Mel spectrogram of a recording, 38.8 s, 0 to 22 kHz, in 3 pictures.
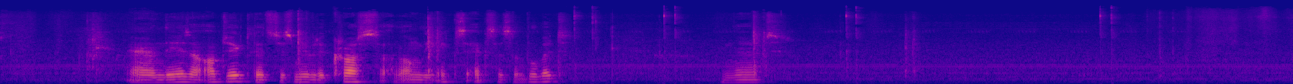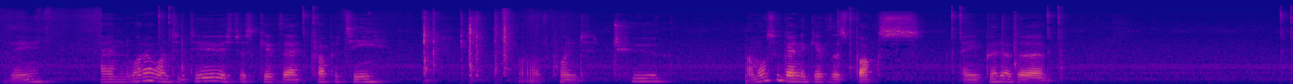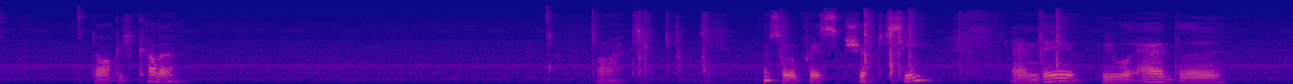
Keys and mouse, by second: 3.1 g, 6.0 click, 6.5 KP_0, 6.5 r, 7.8 click, 8.4 click, 8.4 s, 9.4 click, 9.9-11.0 drag, 9.9 g, 11.3 click, 12.0-13.9 drag, 22.1-23.7 right drag, 23.4-29.2 drag, 31.8 KP_1, 33.0 z, 35.6 shift+c, 37.3 shift+a.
